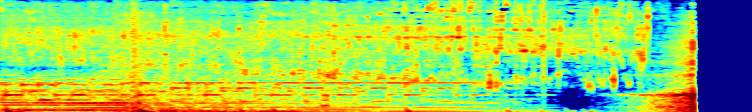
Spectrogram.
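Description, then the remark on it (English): A mimosa is poured steadily into a glass for about five seconds, a fizzy splashing whose pitch creeps upward as the glass fills, then stops abruptly. No one speaks. “In the meantime, join us as we raise our glasses and toast our delicious mimosas to Morgan Violi, a life that was taken from us too soon.”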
